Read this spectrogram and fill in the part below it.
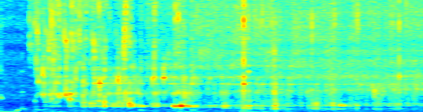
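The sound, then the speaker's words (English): Cola pours steadily into a glass for a few seconds, a continuous splashing gurgle with a faint fizzy hiss and no voices. “Pouring some.”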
